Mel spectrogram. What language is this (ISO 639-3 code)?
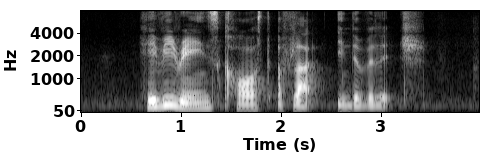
eng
